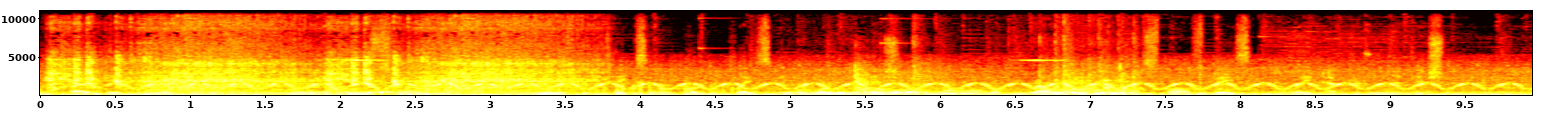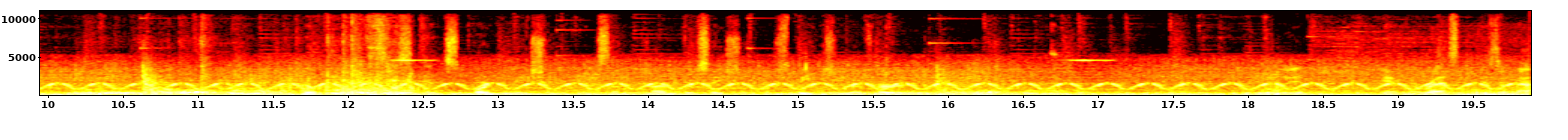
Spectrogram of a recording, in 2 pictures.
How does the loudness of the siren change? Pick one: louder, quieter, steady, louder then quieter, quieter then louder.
steady.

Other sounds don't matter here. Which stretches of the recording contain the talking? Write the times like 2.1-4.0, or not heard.
0.0-9.4, 11.7-15.8, 18.1-19.8.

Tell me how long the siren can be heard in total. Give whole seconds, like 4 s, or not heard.
20 s.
